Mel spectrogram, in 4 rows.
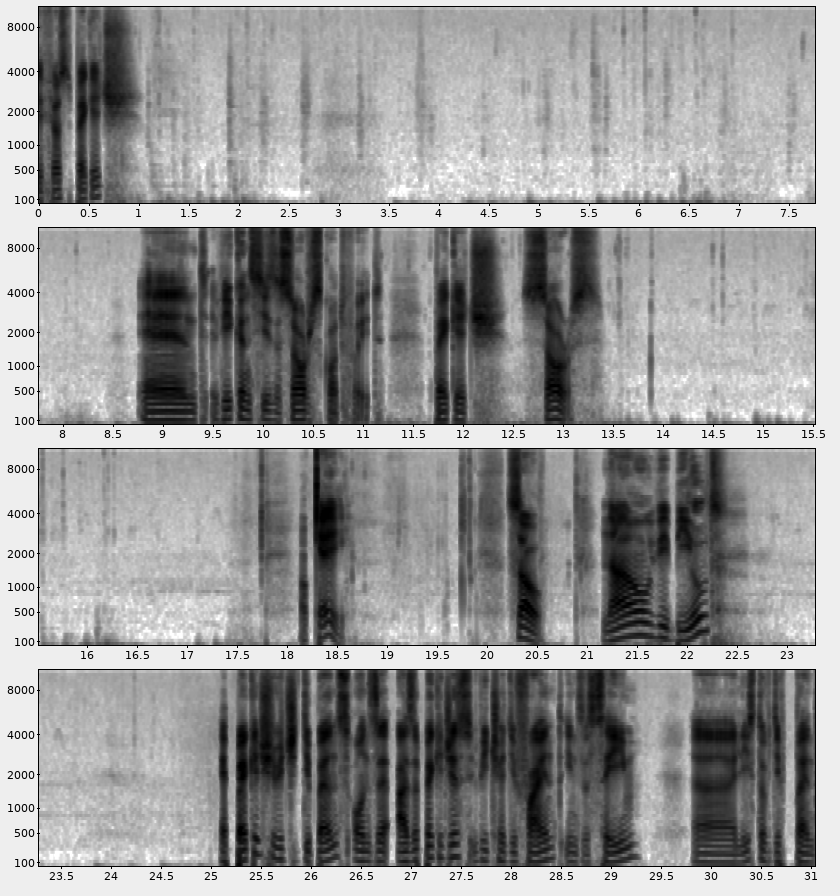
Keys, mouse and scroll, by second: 0.1-1.4 typing, 1.7 ctrl+n, 1.8 ctrl+e, 3.5 ctrl+p, 4.3 ctrl+p, 4.8 ctrl+b, 5.5 d, 5.8 a, 6.2 ctrl+n, 6.4 ctrl+e, 8.1 ctrl+p, 8.5 ctrl+a, 9.1 (, 10.8-13.5 typing, 13.6 alt+shift+s, 14.1 ctrl+n, 14.5 ctrl+p, 14.9 Return, 15.1 ctrl+n, 15.5 Tab, 15.9 ctrl+e, 17.3 ctrl+n, 23.8 click, 24.5 click.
